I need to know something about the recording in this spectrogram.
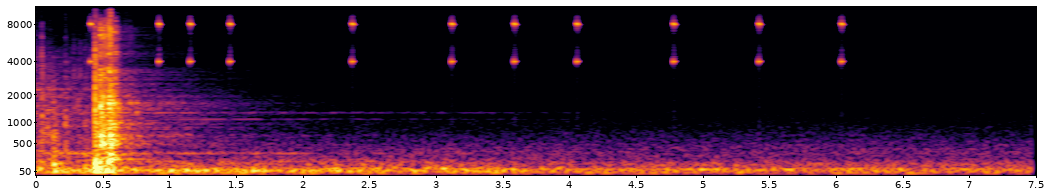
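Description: Menu clicks tick quickly in short bursts.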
